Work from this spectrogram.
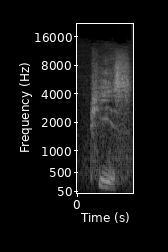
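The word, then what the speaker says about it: piece: 2번에 대해서 2번의 맞줄에 대해서 P 그러고 요건 E자가 붙어 있는 것은 E자 앞에 C자는 EI와의 규칙에 의해서 C자가 스 발음 나니까 크 발음이 아니라 스 발음 나니까 피스 이렇게 돼요.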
